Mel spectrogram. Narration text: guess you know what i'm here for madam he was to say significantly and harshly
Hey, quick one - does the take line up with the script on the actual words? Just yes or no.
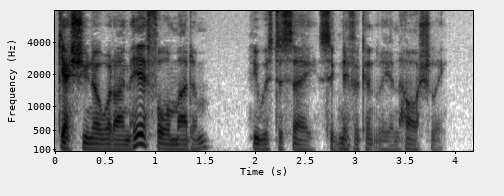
yes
